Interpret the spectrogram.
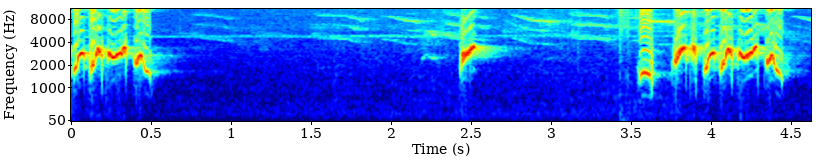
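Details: Red-whiskered bulbul in morning fighting-song training sings a quick warbled phrase, a lone rising note, then a longer run of six or seven bubbling, looping whistles over a quiet background.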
